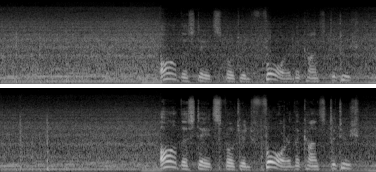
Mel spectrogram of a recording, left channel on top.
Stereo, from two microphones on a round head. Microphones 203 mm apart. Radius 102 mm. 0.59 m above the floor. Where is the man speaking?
20° right (ahead or behind).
